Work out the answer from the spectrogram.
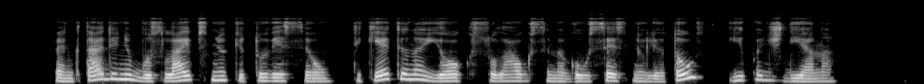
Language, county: Lithuanian, Vilnius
